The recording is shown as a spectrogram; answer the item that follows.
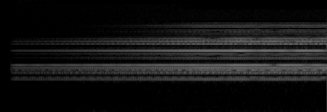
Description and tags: Device Emitting Light Short
Medium, high pitch resonating hum.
